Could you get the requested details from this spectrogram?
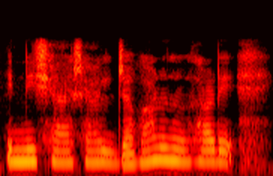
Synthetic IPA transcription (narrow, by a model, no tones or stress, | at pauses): inːiɕaɕald͡ʑəɡaɳsaɽe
